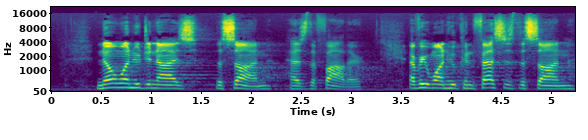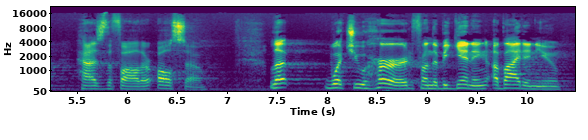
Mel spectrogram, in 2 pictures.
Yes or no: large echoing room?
yes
